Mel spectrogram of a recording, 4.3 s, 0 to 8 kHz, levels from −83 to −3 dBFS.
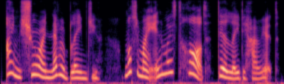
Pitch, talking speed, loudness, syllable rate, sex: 275 Hz, 210 wpm, -17 LUFS, 5.8 syllables/s, female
